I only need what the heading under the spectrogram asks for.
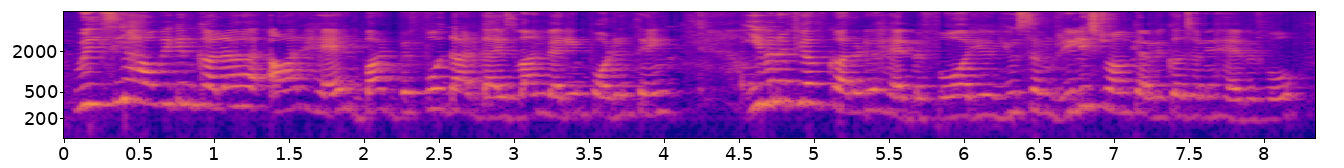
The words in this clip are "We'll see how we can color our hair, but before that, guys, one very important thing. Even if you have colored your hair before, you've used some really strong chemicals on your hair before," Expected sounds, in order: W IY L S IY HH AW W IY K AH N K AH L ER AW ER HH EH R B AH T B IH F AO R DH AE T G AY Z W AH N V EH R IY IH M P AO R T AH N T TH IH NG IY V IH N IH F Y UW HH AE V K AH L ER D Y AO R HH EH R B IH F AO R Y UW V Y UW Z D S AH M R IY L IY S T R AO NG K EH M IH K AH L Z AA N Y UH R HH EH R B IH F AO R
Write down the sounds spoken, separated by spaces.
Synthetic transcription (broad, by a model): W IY L S IY HH AW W IY K AH N K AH L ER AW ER HH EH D B AH T B IH F AO R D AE T G AY Z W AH N V EH R IY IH M P AO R T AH N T T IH NG IY V IH N IH F Y UW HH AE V K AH L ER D Y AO HH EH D B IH F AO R Y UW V Y UW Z S AH M R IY L IY S T R AO NG K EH M IH K AH L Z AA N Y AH HH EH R B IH F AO R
